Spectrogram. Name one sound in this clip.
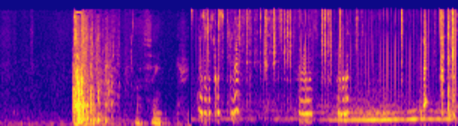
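A plastic hose scrapes and knocks against a fitting.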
